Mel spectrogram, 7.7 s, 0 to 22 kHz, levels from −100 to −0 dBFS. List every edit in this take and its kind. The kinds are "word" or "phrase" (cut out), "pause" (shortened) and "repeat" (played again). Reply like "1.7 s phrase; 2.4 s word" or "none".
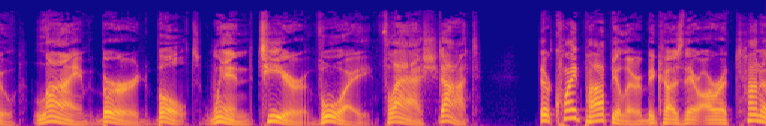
4.4 s phrase

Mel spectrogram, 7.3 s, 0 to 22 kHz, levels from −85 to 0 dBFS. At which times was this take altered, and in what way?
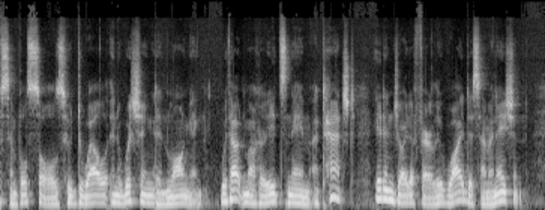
2.1 s word; 2.9 s pause

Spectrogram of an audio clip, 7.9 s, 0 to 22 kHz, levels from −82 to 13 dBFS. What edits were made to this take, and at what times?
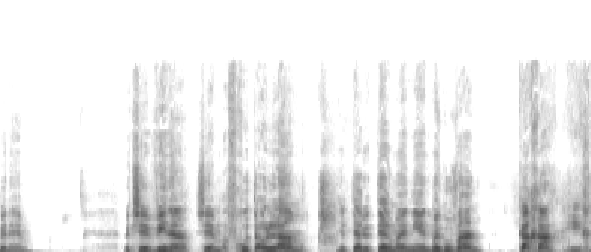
2.6 s pause; 4.5 s word; 4.8 s word; 5.8 s word; 6.5 s pause

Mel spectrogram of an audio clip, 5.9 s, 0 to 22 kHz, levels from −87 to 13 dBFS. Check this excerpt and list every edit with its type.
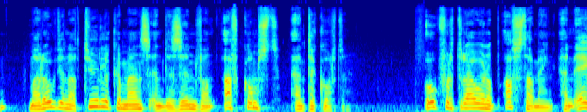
2.9 s word

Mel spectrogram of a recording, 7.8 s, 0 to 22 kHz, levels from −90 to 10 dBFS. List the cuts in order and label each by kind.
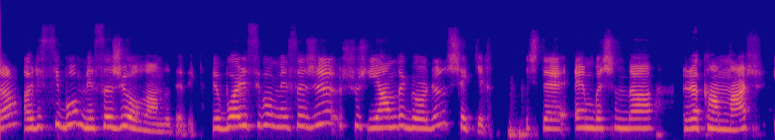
none

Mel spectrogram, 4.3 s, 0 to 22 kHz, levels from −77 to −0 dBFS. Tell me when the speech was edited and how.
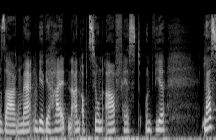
none

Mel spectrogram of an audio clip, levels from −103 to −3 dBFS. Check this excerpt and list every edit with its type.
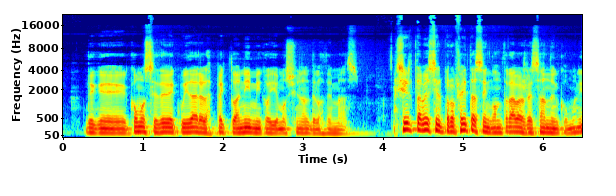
none

